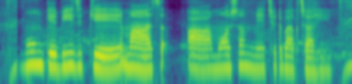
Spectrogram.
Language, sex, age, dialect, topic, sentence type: Maithili, female, 18-24, Southern/Standard, agriculture, question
